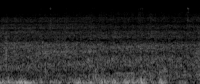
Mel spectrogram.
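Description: Wind buffeting the microphone outdoors: an uneven low rumble under a steady hiss.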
